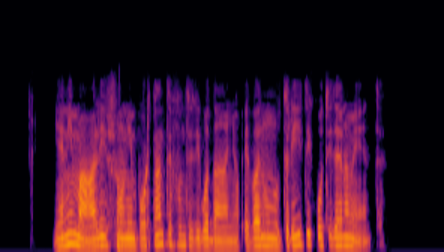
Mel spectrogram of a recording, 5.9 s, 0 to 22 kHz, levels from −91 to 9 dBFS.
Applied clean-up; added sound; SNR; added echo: none; none; none; none.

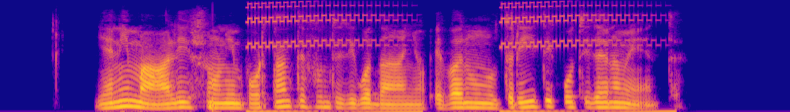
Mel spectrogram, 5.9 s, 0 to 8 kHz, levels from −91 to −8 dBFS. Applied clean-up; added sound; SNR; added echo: none; Ringtone; 10 dB; none.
